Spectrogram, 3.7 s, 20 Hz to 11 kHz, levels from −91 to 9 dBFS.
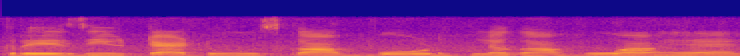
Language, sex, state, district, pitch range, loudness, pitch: Hindi, female, Haryana, Jhajjar, 230-255 Hz, -18 LUFS, 245 Hz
